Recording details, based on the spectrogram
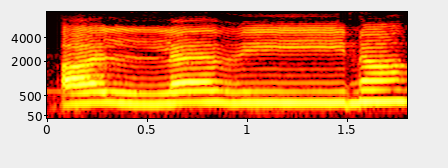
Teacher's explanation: ذال میں سیٹی کی صفت نہیں ہوتی ہے، سیٹی کی صفت ان تینوں حرفوں میں ہوتی ہے، تو ذال کو بغیر سیٹی کے پڑھیں گے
